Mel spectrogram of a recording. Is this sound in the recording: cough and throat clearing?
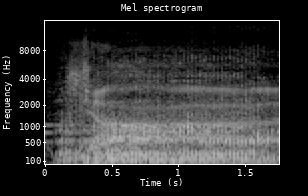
no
